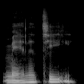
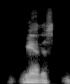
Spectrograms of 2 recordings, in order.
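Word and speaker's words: Manistee: uh wooded areas and uh how do you pronounce this? Uh is it Manatee? Manasty, sorry.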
